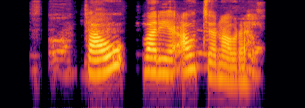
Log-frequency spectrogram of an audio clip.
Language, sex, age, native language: Icelandic, female, 30-39, Icelandic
